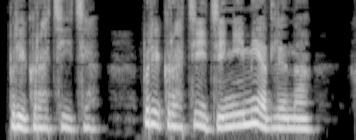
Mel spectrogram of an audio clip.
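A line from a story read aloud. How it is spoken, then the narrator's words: Hoarse, strangled whisper. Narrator (Russian): Хрипло, как будто ее душат, прошептала Шуалейда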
